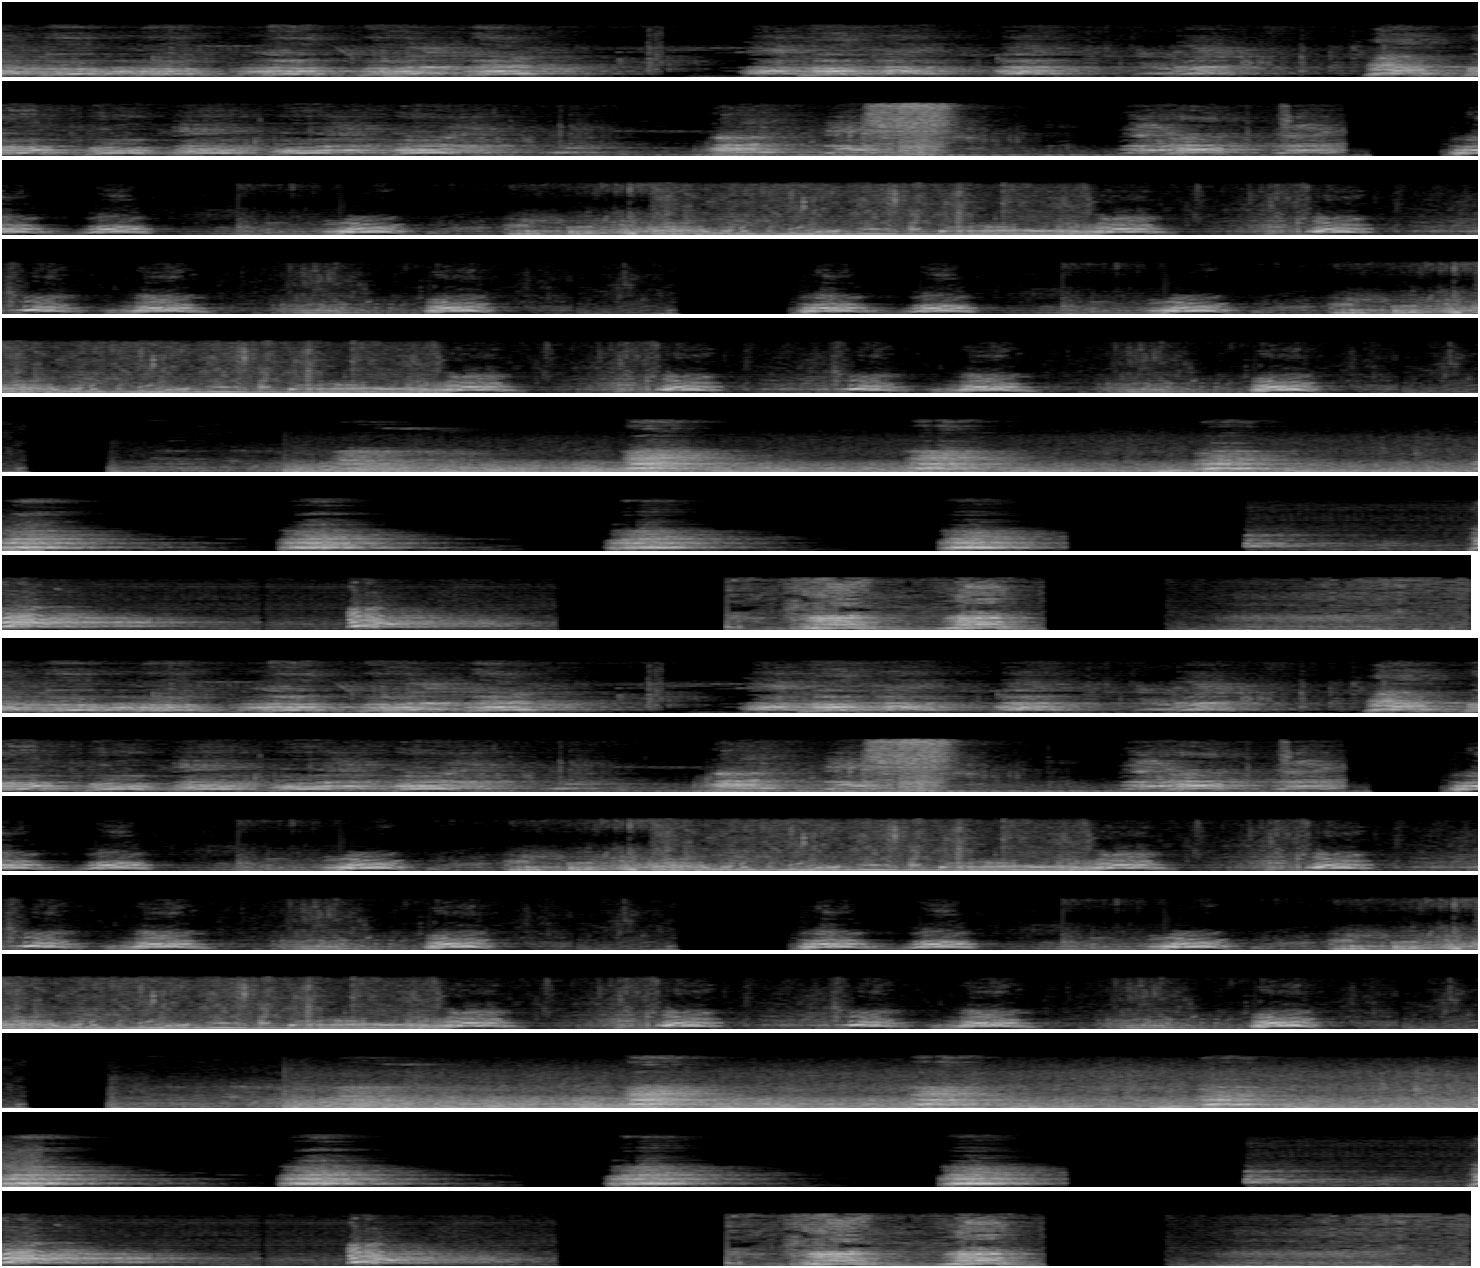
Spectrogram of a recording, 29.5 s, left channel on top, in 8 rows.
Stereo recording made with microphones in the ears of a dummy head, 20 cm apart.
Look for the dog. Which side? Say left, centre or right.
centre.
